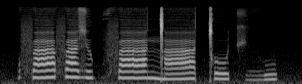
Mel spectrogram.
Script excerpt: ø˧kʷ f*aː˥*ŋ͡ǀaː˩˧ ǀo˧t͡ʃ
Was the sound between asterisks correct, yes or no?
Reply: no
